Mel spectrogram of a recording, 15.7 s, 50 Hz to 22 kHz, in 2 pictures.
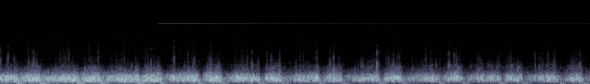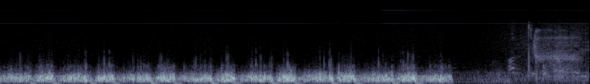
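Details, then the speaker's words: Continuous machinery murmur of patent ductus arteriosus at about 75/min: one murmur running through the whole cardiac cycle, loudest at the second sound and softest at the first, contrasted with a to-and-fro murmur. "لكن دي مامر واحده مستمره على مدار الكاردياك سايكل، بتزيد لماكسيمم انتنسيتي عند السكند ساوند وتقل المينيمم انتنسيتي عند الفيرست ساوند، وصوتها زي صوت مكنه وعشان كده بيسموها ماشينري مامر."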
